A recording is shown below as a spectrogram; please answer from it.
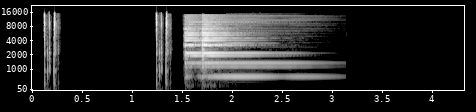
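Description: Subscribe-button sound effect: a quick double click, another double click about a second later, then a notification-bell ding that rings with several tones and fades out over about a second and a half.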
